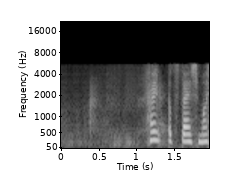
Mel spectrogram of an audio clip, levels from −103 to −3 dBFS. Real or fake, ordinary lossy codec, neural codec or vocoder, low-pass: fake; MP3, 48 kbps; codec, 16 kHz, 0.5 kbps, FreqCodec, larger model; 5.4 kHz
